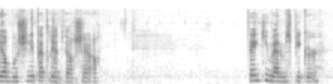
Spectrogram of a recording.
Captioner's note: speaking French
